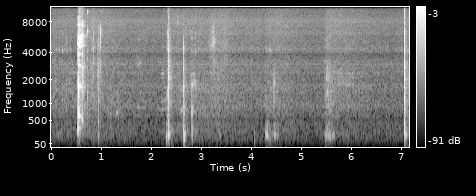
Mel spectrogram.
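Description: Short, sharp involuntary gulping sounds, about four clear hiccups with fainter catches between, irregularly spaced; typical hiccups.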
